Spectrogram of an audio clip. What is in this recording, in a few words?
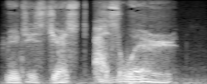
answer, vort speech; hl2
